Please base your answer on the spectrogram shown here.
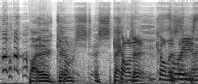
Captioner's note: laughing loudly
